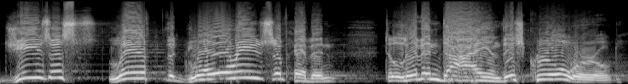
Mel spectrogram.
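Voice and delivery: high, slow, solemn preaching. Acted. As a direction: proclaim it slowly from the pulpit. Preaching opening of sermon.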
